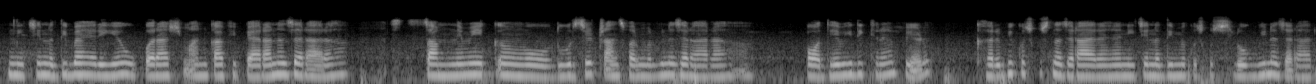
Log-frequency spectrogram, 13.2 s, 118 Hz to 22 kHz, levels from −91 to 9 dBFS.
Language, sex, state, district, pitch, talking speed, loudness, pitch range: Hindi, female, Uttar Pradesh, Etah, 205 Hz, 215 wpm, -30 LUFS, 195-215 Hz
